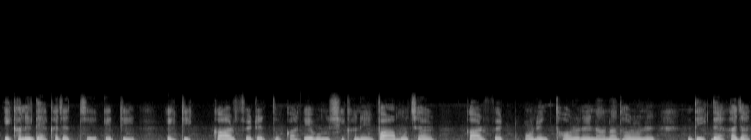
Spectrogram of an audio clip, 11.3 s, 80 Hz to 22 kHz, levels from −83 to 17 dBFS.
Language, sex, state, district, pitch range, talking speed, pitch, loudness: Bengali, male, West Bengal, Jalpaiguri, 165-195 Hz, 95 wpm, 180 Hz, -20 LUFS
